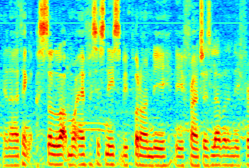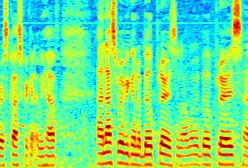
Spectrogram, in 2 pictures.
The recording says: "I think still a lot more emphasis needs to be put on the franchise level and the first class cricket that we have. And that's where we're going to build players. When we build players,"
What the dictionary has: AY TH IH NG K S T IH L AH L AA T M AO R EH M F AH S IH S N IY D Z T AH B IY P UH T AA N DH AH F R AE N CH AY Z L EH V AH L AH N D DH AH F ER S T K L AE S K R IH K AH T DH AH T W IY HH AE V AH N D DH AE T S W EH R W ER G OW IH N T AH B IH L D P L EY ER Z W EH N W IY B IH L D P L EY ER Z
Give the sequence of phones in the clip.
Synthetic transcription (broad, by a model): AY TH IH NG K S T IH L AH L AA T M AO R EH M F AH S IH S N IY D Z T AH B IY P UH T N DH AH F R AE N CH AY Z L EH V AH L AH N DH AH F ER S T K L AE S K R IH K AH T DH AH T W IY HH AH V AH N DH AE T S W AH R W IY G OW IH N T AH B IH L D P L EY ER Z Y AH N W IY B IH L D P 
